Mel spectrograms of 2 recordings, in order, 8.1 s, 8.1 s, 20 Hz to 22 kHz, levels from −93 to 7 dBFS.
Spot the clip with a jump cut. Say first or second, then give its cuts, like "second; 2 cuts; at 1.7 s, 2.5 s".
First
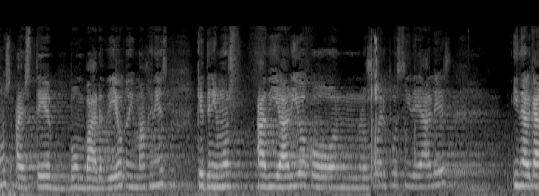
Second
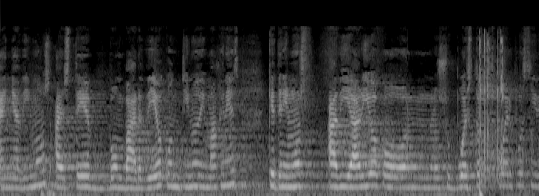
first; 2 cuts; at 1.9 s, 5.5 s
